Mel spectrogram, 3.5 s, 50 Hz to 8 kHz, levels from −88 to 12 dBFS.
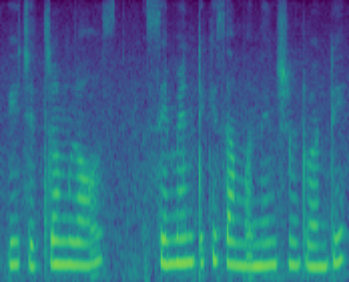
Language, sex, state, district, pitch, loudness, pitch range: Telugu, female, Andhra Pradesh, Sri Satya Sai, 245 Hz, -15 LUFS, 230-260 Hz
